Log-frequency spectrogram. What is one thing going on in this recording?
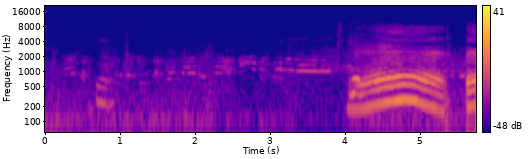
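Plastic packaging rustles and crinkles as a small child handles it.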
